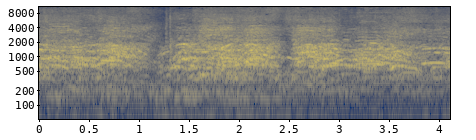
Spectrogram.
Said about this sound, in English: This was what crowds in rural Iowa sounded like at a town hall for Iowa Republican Governor Joni Ernst.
